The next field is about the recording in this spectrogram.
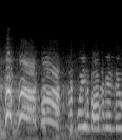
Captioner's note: laughter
